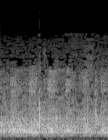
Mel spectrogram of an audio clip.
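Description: A train rumbles along the tracks in a steady, loud mechanical roar that fills the whole stretch, with faint rhythmic clatter beneath and no voices.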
